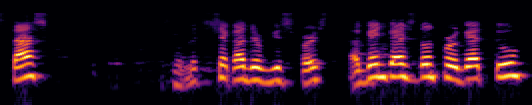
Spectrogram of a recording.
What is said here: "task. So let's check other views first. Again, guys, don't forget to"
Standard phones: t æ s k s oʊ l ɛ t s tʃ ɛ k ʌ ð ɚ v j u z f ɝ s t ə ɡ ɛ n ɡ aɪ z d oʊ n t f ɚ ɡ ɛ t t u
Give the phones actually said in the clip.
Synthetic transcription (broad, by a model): t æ s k s oʊ l ɛ t s tʃ ɛ k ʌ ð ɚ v j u s f ɝ s t ə ɡ ɛ n ɡ aɪ s d oʊ n t f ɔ ɡ ɛ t t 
